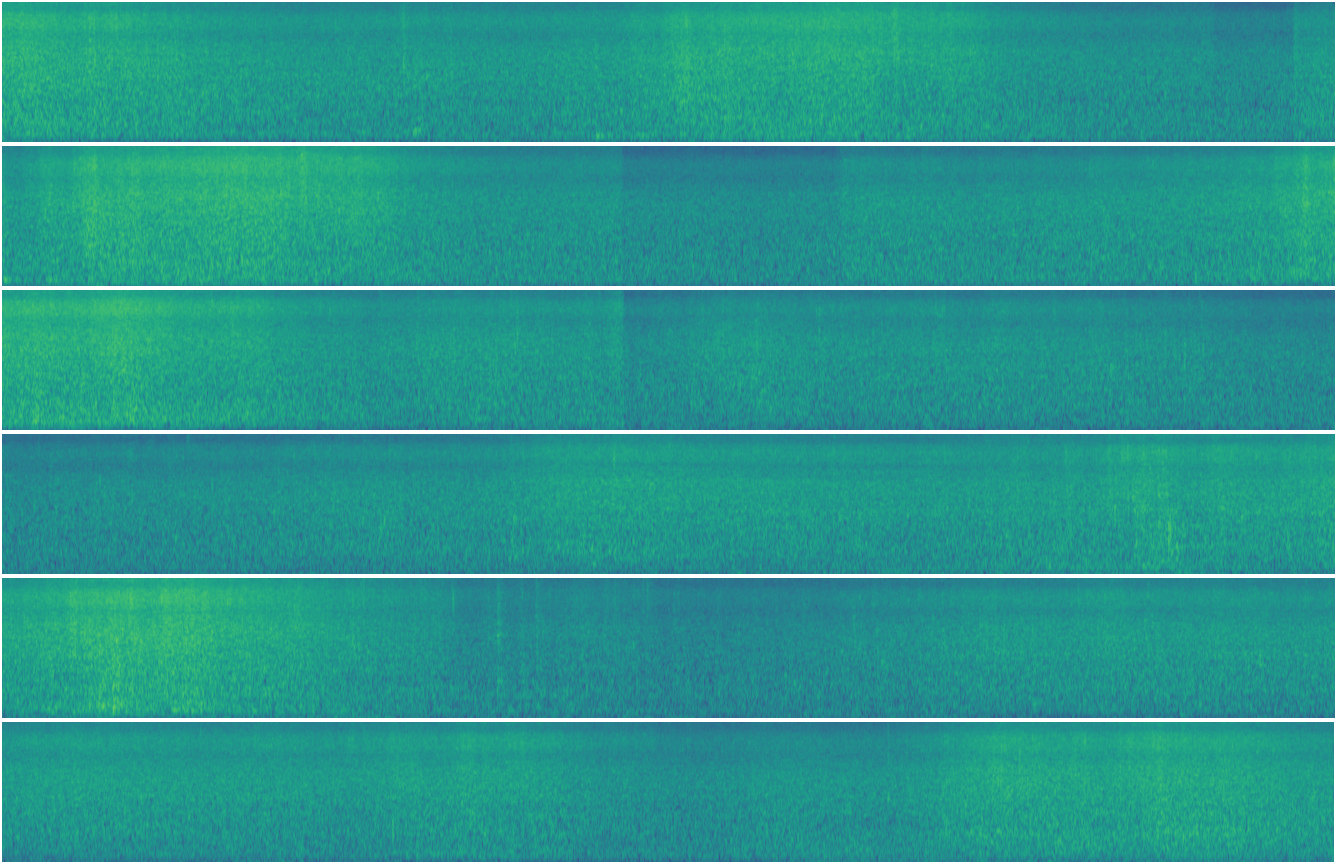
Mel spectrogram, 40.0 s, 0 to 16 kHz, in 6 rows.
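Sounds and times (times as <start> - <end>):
ocean surf on rocky shore: 0.0 - 39.9
waves breaking: 0.0 - 39.9.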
